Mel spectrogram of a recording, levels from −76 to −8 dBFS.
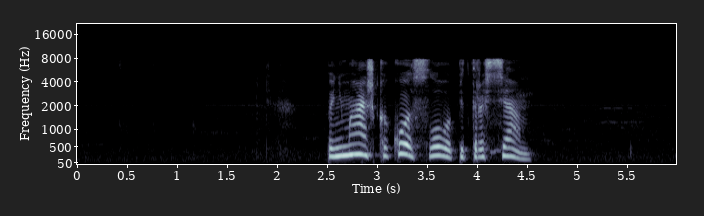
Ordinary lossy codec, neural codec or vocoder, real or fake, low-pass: none; none; real; none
